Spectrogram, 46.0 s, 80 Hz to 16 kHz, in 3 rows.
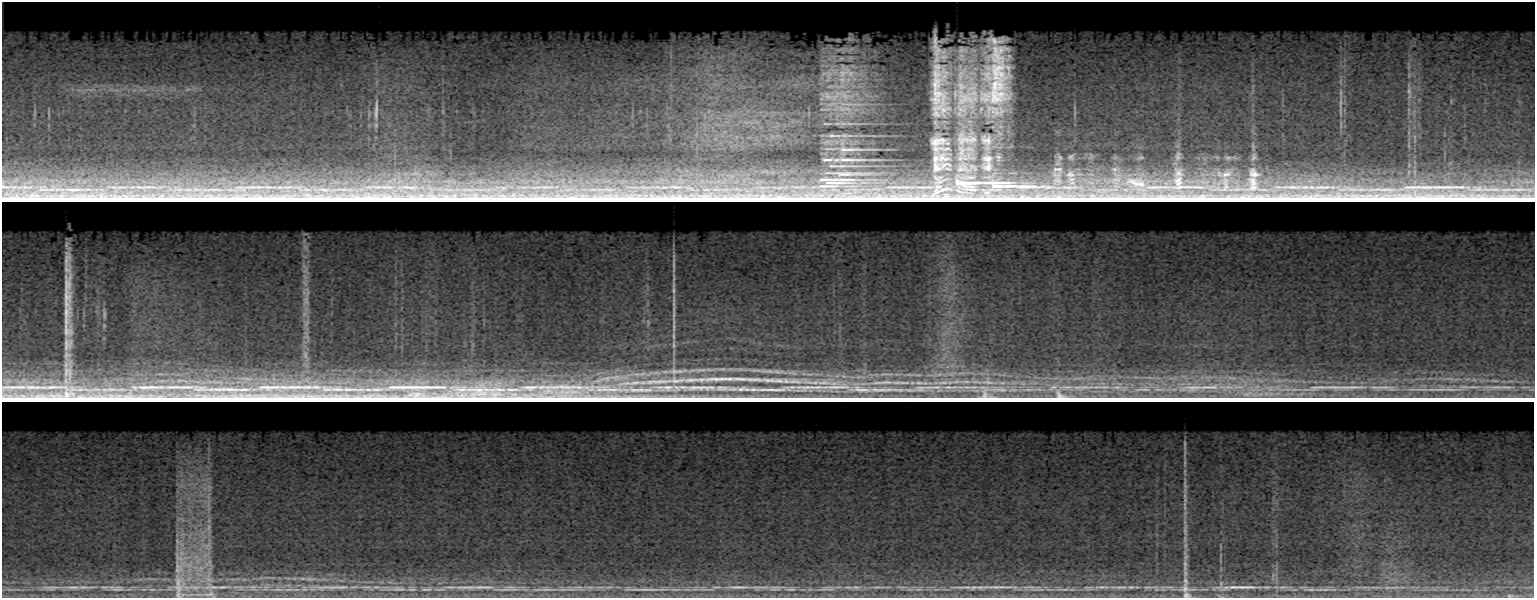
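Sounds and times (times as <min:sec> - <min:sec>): siren wails: 0:00.0 - 0:45.7
car engine and road rumble: 0:00.0 - 0:45.9
two-tone ambulance siren: 0:00.0 - 0:45.9.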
